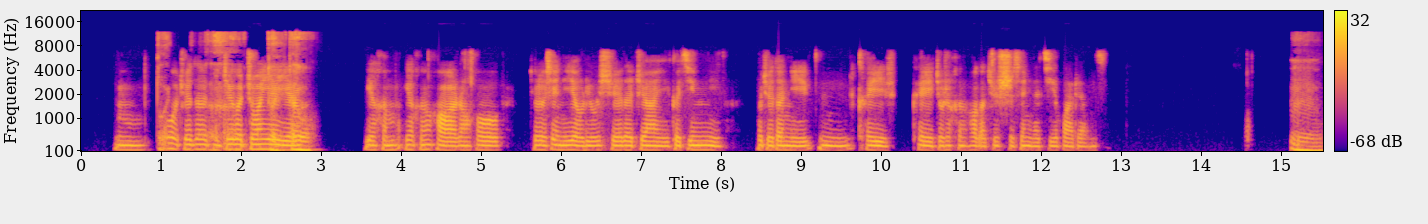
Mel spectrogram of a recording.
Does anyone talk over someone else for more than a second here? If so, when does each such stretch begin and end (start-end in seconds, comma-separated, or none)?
0.9-2.7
